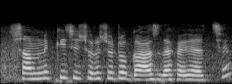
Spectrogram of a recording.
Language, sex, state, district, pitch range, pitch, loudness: Bengali, female, West Bengal, Paschim Medinipur, 220-285 Hz, 270 Hz, -15 LUFS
